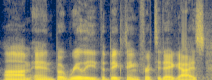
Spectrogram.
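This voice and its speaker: A man's voice: mid-range voice, steady tone, moderate pace, a bit bright, clean tone. Casual man co-hosting a livestream. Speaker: livestream co-host. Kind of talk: casual livestream sales pitch and chat.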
